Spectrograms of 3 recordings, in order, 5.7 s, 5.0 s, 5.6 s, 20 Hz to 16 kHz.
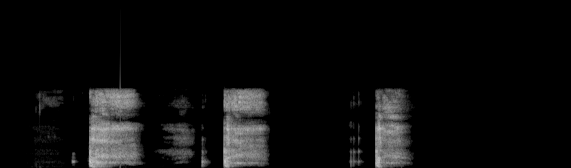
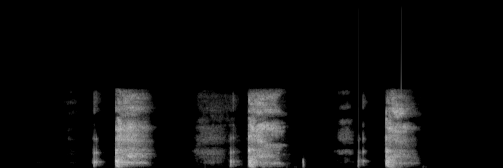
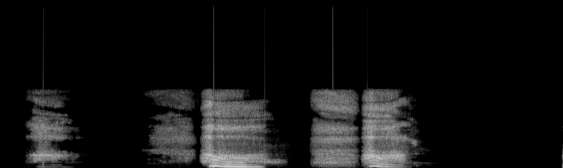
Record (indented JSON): {
  "cough_length": "5.7 s",
  "cough_amplitude": 28449,
  "cough_signal_mean_std_ratio": 0.34,
  "three_cough_length": "5.0 s",
  "three_cough_amplitude": 30462,
  "three_cough_signal_mean_std_ratio": 0.33,
  "exhalation_length": "5.6 s",
  "exhalation_amplitude": 30363,
  "exhalation_signal_mean_std_ratio": 0.43,
  "survey_phase": "alpha (2021-03-01 to 2021-08-12)",
  "age": "45-64",
  "gender": "Female",
  "wearing_mask": "No",
  "symptom_none": true,
  "smoker_status": "Ex-smoker",
  "respiratory_condition_asthma": false,
  "respiratory_condition_other": false,
  "recruitment_source": "Test and Trace",
  "submission_delay": "2 days",
  "covid_test_result": "Positive",
  "covid_test_method": "RT-qPCR"
}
